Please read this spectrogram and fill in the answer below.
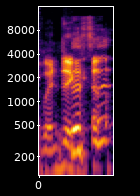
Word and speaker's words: Wendigo: It's Wendigo.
